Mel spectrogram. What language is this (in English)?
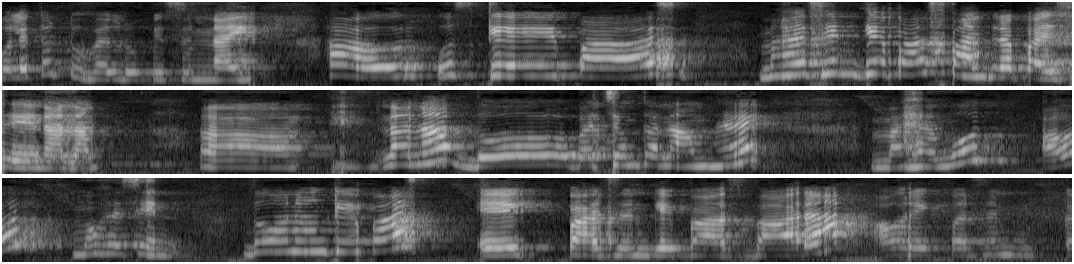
Hindi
